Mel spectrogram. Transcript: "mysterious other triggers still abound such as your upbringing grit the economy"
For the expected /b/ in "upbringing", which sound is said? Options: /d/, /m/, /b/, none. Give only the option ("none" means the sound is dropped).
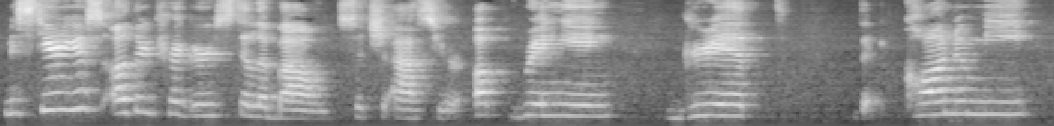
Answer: /b/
